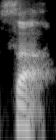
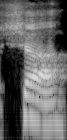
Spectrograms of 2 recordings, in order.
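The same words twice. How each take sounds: First: "sa" with a plain s onset; mispronounced S sound. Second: "sha" with a hushing sh onset; correct SH sound. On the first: Teacher showing how they failed the test, s for sh. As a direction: say "sa", s in place of sh. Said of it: "they would pronounce it". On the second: Teacher contrasting the test sounds, the correct sh. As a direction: say "sha", starting on sh. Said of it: "So instead of". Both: Shown as a demonstration.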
